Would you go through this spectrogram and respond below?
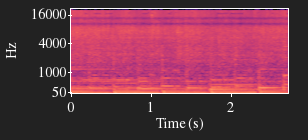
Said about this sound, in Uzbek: Ketidan bulg'or qarampiri, sarimsoq piyoz, pomidor va tomat pastasidan qo'shib qovurishda davom etamiz.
